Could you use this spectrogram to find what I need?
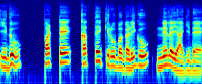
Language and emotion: Kannada, neutral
